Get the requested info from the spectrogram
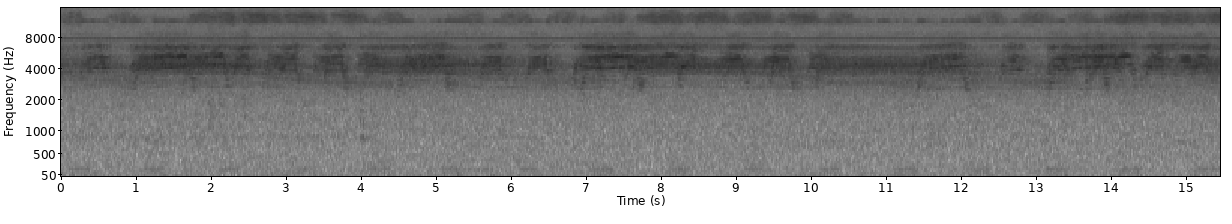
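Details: A robust cicada (minmin-zemi) sings on 24 July 2016, a loud, high, shrill drone that swells and pulses in repeated bursts.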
